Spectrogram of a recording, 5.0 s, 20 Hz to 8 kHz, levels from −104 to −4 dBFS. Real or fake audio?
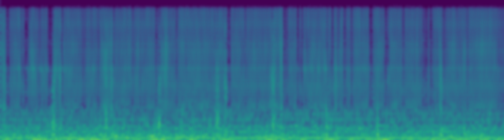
fake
